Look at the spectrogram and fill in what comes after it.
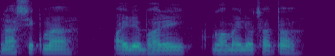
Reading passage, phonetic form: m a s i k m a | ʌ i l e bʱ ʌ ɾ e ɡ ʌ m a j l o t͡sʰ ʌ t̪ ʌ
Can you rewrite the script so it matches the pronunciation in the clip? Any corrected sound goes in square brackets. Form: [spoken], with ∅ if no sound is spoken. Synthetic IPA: [n] a s i k m a | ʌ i l e bʱ ʌ ɾ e ɡ ʌ m a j l o t͡sʰ ʌ t̪ ʌ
